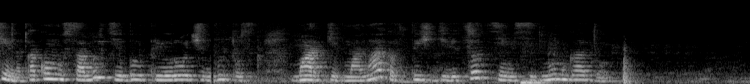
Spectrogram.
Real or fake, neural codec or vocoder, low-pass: real; none; 7.2 kHz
